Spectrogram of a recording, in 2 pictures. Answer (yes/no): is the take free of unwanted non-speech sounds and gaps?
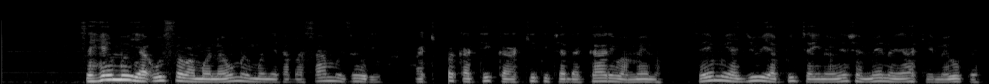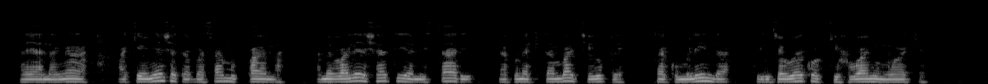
no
